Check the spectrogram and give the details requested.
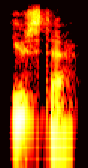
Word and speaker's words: used to: Careful pronunciation might sound like used to, but in everyday speech, again, the d often merges with the following t. So used to can sound like yoos-ta.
